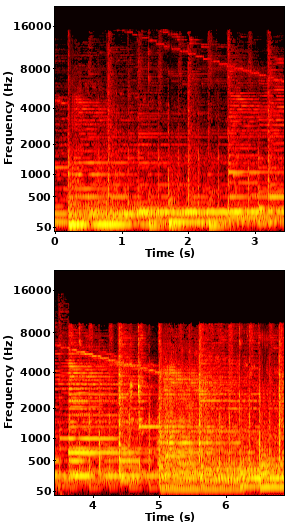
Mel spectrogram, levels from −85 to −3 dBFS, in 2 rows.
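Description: At 3.64 s the sound abruptly turns duller and boxier, with no gap at the join, and stays that way to the end. From that point nothing reaches above 9.2 kHz, the level shifts by around 5 dB, and a new layer of background noise appears, roughly 30 dB under the signal. This is likely an input switched to a poorer device: the recording jumped mid-take to a different, narrower-band microphone with its own tone and noise floor.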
